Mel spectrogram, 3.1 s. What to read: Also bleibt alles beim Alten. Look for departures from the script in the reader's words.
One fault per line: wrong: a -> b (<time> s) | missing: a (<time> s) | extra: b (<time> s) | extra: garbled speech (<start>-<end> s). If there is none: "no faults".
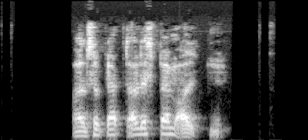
no faults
